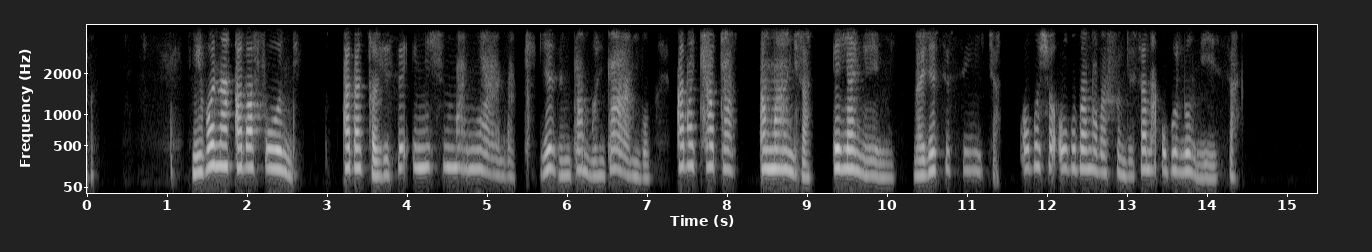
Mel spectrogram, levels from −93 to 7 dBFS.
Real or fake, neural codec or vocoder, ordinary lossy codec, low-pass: fake; autoencoder, 22.05 kHz, a latent of 192 numbers a frame, VITS, trained on one speaker; Opus, 24 kbps; 3.6 kHz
